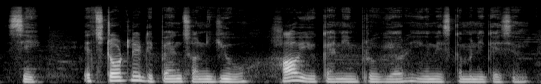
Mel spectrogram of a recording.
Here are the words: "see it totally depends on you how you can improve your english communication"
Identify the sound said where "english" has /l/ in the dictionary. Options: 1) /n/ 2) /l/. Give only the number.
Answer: 1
